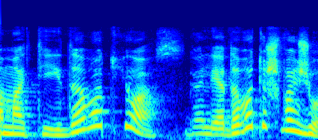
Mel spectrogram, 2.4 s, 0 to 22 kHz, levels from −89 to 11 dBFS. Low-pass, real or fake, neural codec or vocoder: 9.9 kHz; real; none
